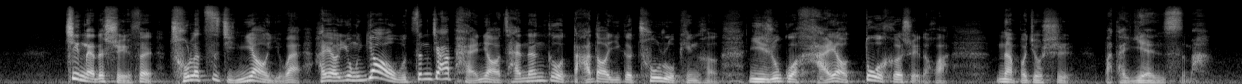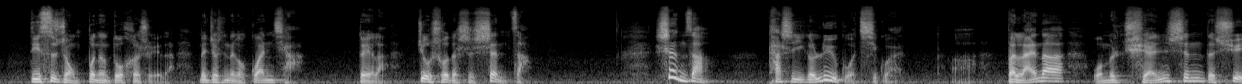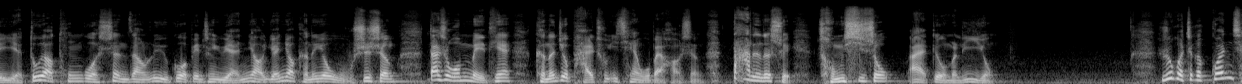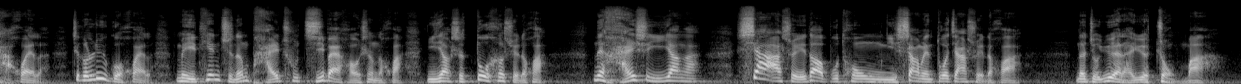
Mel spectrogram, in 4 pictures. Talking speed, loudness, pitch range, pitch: 250 characters per minute, -18 LUFS, 100-150 Hz, 120 Hz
